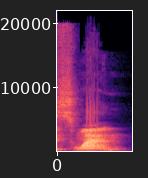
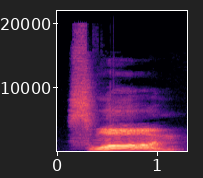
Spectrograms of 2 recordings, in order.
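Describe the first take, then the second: First: The vowel is a flat front 'a'. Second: The vowel is an open back 'aw'. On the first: The speaker calls it wrong. "You don't say swan" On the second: The speaker calls it right.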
